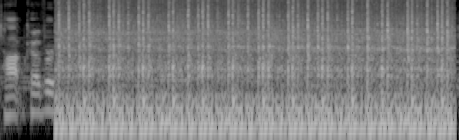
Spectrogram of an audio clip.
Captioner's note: bike engine roaring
